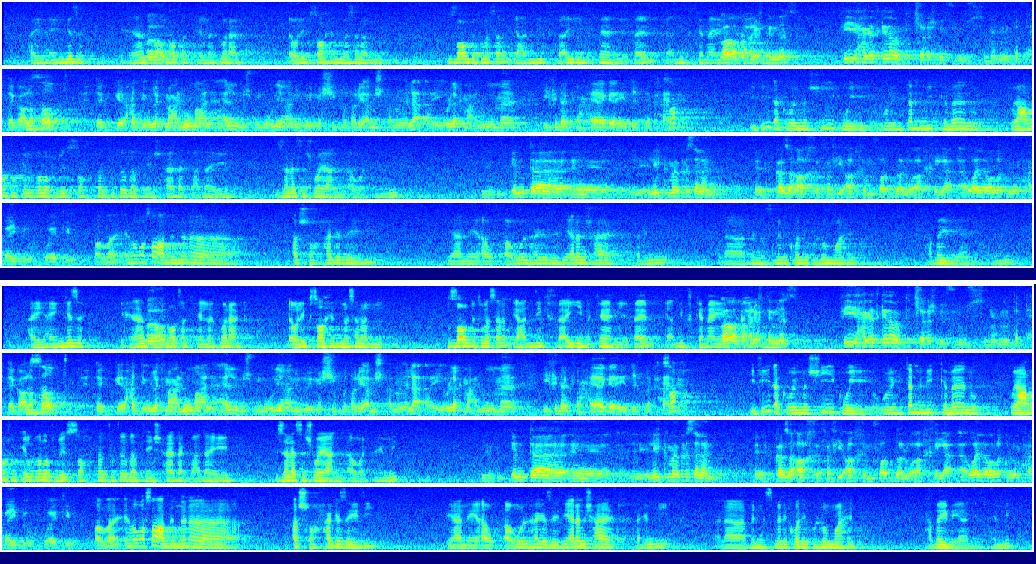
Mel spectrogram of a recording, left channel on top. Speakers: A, on the right; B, on the right.
A: هي هينجزك يحل لك
B: اه
A: طلباتك يحل لك ورقك لو ليك صاحب مثلا ضابط مثلا يعديك في أي مكان ي- فاهم يعديك في كمائن
B: اه
A: في حاجات
B: معرفة
A: من
B: الناس
A: دي
B: في حاجات كده ما بتتشراش بالفلوس يعني انت بتحتاج علاقات
A: بالظبط
B: بتحتاج حد يقول لك معلومة على الأقل مش بنقول يعني انه يمشيك بطريقة مش قانونية لا يقول لك معلومة يفيدك في حاجة يضيف لك حاجة
A: صح يفيدك ويمشيك وي... ويهتم بيك كمان و... ويعرفك إيه الغلط وإيه الصح فأنت تقدر تعيش حياتك بعدها إيه بسلاسة شوية عن الأول فاهمني
B: مم. انت آه، ليك مثلا آه، كذا أخ ففي أخ مفضل وأخ لا ولا والله كلهم حبايبي وإخواتي
A: والله هو صعب إن أنا أشرح حاجة زي دي يعني أو أقول حاجة زي دي أنا مش عارف فاهمني أنا بالنسبة لي إخواتي كلهم واحد حبايبي يعني فاهمني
